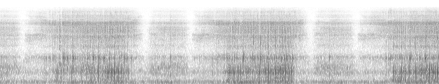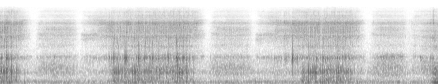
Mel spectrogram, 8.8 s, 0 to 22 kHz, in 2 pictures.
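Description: Rhythmic rough snoring sounds on each breath, about six cycles in nine seconds, roughly 35 a minute.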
